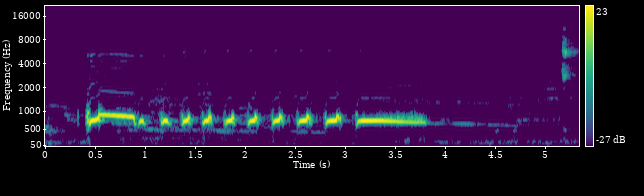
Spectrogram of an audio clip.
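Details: Full Bangkok-type zebra dove phrase: a rising opening coo, then about ten rapid, bouncing staccato coos, closed by a drawn-out level coo, with a brief high chirp near the end.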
